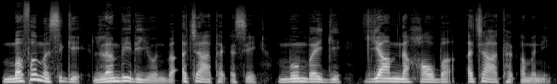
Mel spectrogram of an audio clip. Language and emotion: Manipuri, happy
